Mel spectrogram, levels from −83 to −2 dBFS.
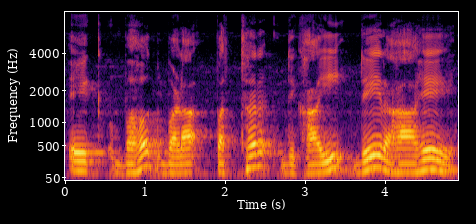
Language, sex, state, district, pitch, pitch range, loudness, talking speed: Hindi, male, Madhya Pradesh, Dhar, 115 Hz, 110-135 Hz, -15 LUFS, 95 wpm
